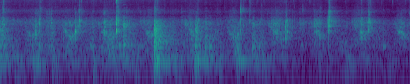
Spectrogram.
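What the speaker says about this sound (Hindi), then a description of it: "now it's time to put water on it" Water splashes and patters as it is poured into a pan of mushroom, paneer and peas curry, an irregular close-up trickle with small bursts, no talking.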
